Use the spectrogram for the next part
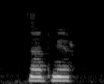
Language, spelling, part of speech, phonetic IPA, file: Polish, nadmiar, noun, [ˈnadmʲjar], LL-Q809 (pol)-nadmiar.wav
